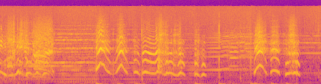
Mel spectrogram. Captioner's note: Crying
